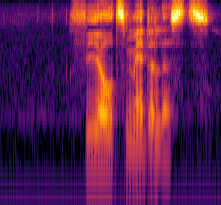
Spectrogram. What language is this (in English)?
English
